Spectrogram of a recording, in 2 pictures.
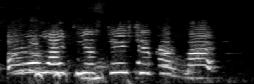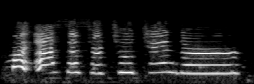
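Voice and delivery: whiny and delicate. Retold or imitated.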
